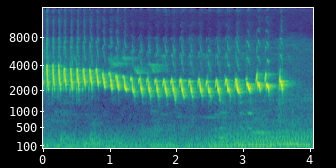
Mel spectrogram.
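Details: Greater green leafbird song, played as a tutor to make untrained young birds sing: a fast, steady run of about twenty-five clipped whistled notes that slowly fall in pitch, ending with a short slurred note.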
